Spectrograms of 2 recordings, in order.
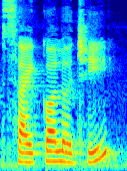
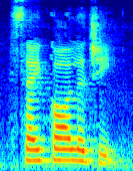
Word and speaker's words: psychology: letters in words so in this word psychology the letter p is silent so you can underlined the letter p psychology no the letter k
